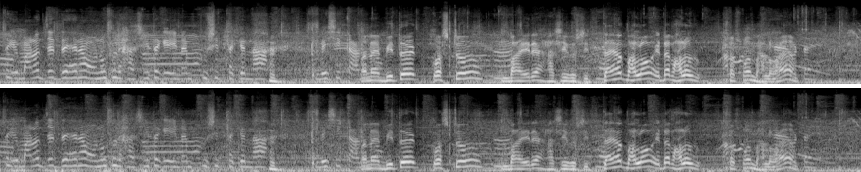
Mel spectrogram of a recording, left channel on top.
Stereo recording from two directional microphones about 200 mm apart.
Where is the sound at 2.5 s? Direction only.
Centre (ahead or behind).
